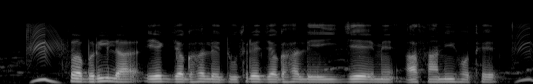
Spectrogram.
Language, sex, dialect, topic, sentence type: Chhattisgarhi, male, Northern/Bhandar, agriculture, statement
